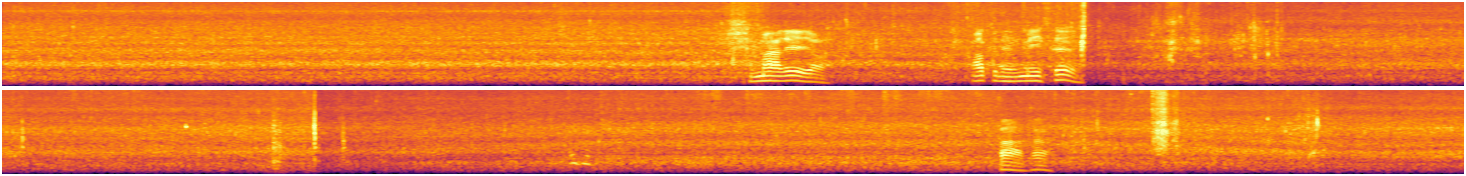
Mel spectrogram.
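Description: A stream rushes and babbles steadily over rocks.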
